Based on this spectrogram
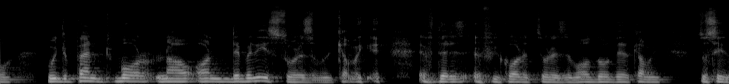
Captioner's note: laughs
